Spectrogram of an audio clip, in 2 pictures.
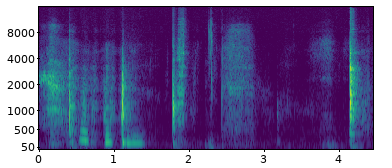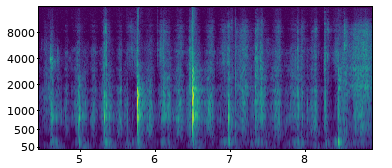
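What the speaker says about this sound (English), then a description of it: "I'm going to finish this chopping" A knife chops ingredients for medieval lamb meatballs on a board, in quick irregular bursts of sharp knocks, close and fairly loud, with a short pause midway before steady rapid chopping resumes.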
